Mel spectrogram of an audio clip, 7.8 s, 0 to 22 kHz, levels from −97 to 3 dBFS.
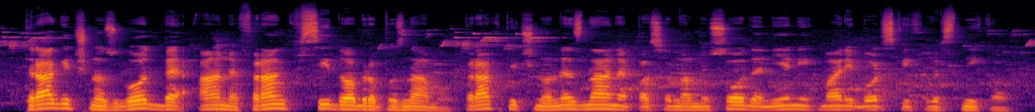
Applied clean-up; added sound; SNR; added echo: classical method log-MMSE.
